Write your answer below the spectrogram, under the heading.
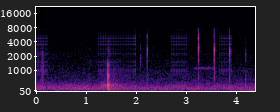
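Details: Quiet, close purring from a cat as a kitten plays with an adult cat, a soft low rumble with a single sharp tap midway and a few light clicks near the end.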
